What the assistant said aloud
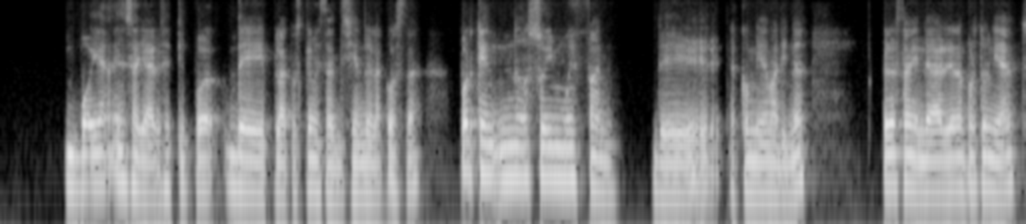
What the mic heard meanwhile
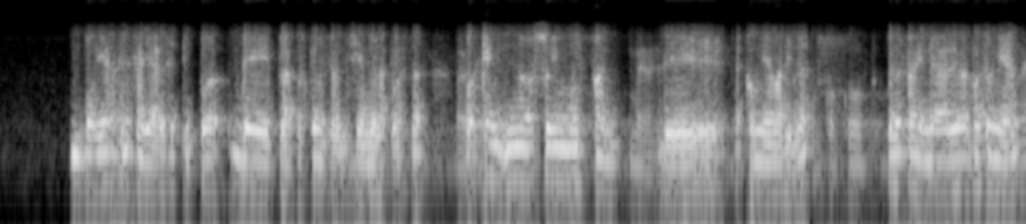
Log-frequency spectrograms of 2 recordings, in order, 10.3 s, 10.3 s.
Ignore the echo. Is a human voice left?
Yes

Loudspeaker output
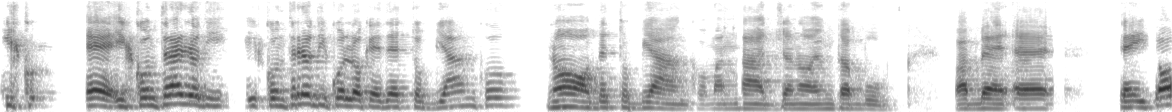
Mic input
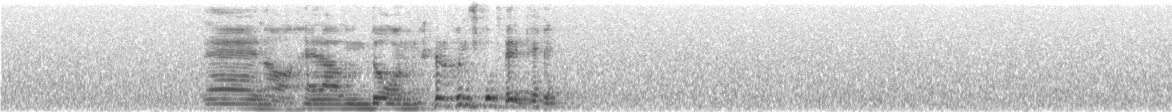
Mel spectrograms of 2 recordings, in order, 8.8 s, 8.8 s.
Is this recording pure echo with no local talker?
No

